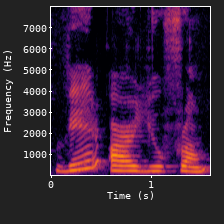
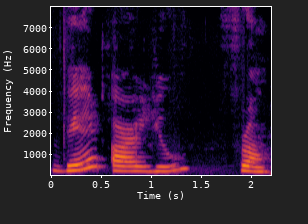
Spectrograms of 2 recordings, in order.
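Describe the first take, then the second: First: "Where are you from?" drawn out word by word; very slow dictation. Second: "Where are you from?" said slowly, gently, in pieces; teacher repeating the English question slowly for the class; slow dictation. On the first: Teacher slowly dictating the English question to students. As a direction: spell it out slowly as you write. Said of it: "तो हम पहले लिख लेते हैं". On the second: Teacher repeating the English question slowly, in pieces. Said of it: "English में कहते हैं". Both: Shown as a demonstration.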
